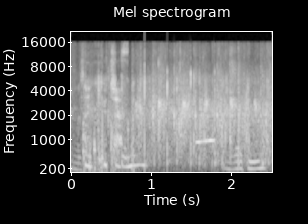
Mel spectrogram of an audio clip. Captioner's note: audience applauding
